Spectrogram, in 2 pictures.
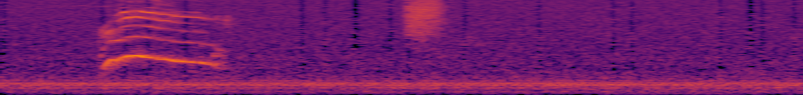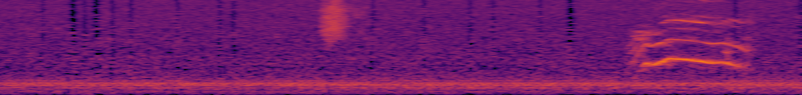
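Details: Shelby, an abandoned mother cat of about two years, during a morning visit at the Purrfect Pals shelter: two short, arched, rising-then-falling meows about seven seconds apart, with a steady low hum between them.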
